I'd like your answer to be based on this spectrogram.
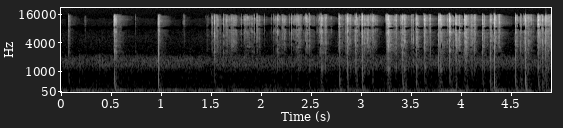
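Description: Long clear and glitter pointed nail extensions scratch and brush over the tufts of a yellow chenille tufted pillow fabric. Soft, bright, crackly scratches start sparse and grow denser and louder toward the end, with each stroke dying away almost instantly over a faint steady background hiss.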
